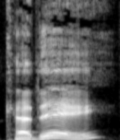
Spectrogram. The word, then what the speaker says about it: cadet: And in French, the word cadet is pronounced cadet. – Uh-huh. – And the Scots changed it to caddy.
